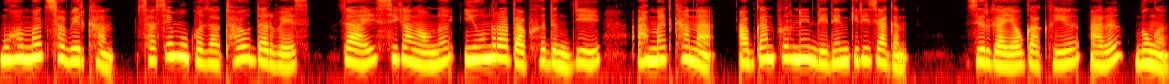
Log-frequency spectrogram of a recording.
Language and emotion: Bodo, neutral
